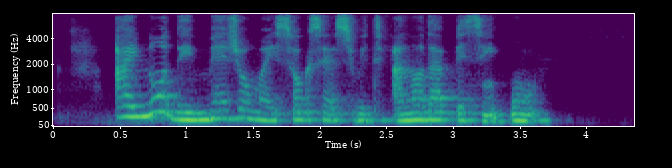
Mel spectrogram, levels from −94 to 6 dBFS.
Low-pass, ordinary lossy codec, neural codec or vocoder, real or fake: none; none; codec, 16 kHz, 0.9 kbps, LongCat-Audio-Codec; fake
